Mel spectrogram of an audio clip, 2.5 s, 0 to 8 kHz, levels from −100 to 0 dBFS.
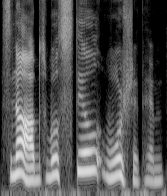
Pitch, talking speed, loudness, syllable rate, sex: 195 Hz, 120 wpm, -18 LUFS, 2.5 syllables/s, male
